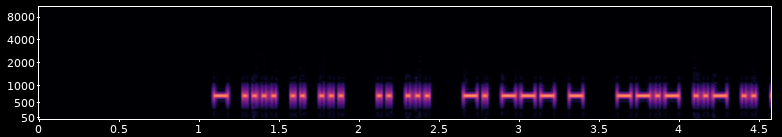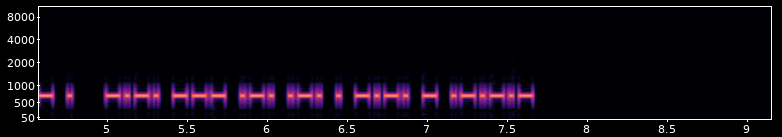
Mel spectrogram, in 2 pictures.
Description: Morse code, heard as a keyed tone, about 40 wpm, 700 Hz. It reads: THIS IS NOT QUITE CORRECT.
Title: Sentences from Top 1000 Words - Review Part 2 - 40wpm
